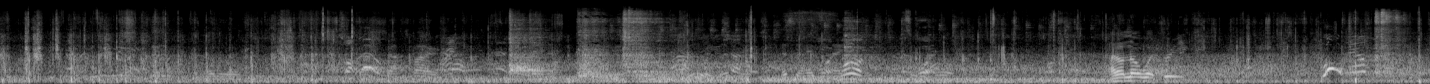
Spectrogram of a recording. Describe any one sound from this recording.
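A basketball bounces on hard pavement.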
